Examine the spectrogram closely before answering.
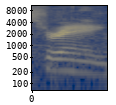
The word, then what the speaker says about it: Strang: your last name is spelled Strang, but it's pronounced Strong, isn't it? No, it's Strang.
